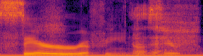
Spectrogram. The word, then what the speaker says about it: Seraphine: is spelling it with two r's does not trick anybody just so we're clear well it it makes the pronunciation different it's seraphine like serrated fiend yeah serrated fine oh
